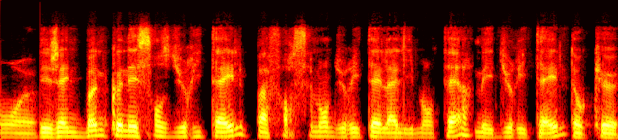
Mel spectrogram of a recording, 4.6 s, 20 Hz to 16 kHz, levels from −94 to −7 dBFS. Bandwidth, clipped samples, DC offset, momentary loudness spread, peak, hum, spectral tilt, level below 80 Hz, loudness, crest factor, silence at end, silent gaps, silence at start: 8.8 kHz; under 0.1%; under 0.1%; 7 LU; -4 dBFS; none; -4.5 dB/octave; -56 dBFS; -22 LUFS; 18 dB; 0 s; none; 0 s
